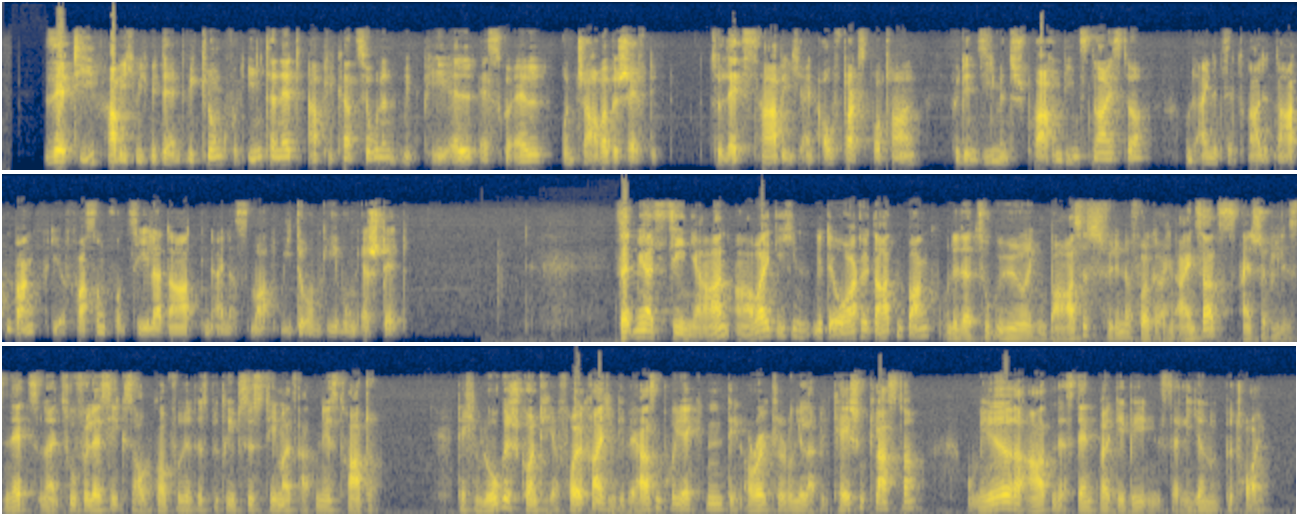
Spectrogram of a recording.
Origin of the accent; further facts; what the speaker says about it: Witzenhausen, Hesse, Germany; born there; geboren 1966 in Witzenhausen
